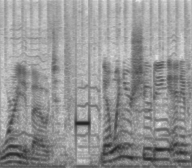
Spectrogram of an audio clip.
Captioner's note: beeping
